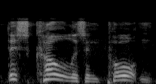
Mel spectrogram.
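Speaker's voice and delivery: scolding. A narrator's reading. Fireman scolds impatient James about the coal, loud and sharp. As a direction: tell the engine off about the coal. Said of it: "his fireman scolded".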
